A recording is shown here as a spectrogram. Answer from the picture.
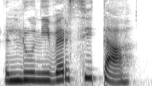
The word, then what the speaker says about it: l'università: Now we've got to watch our stress in this one. Let's hear it again. – L'università. – L'università. – L'università. Good. The stress goes on the last syllable there.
